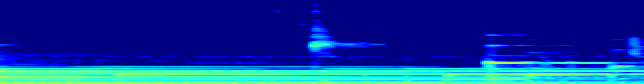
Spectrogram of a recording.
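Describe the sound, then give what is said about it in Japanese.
A washing machine fills with water: a steady, fairly loud mechanical hum with a faint rushing hiss beneath it, continuous throughout, with a brief higher squeal partway through. “あの洗濯機に給水してる音ですね。”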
